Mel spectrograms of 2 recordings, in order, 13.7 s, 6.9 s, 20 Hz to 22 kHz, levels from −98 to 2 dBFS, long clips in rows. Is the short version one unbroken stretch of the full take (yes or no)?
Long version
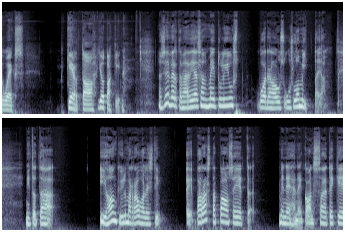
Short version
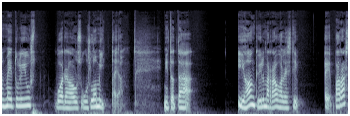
yes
